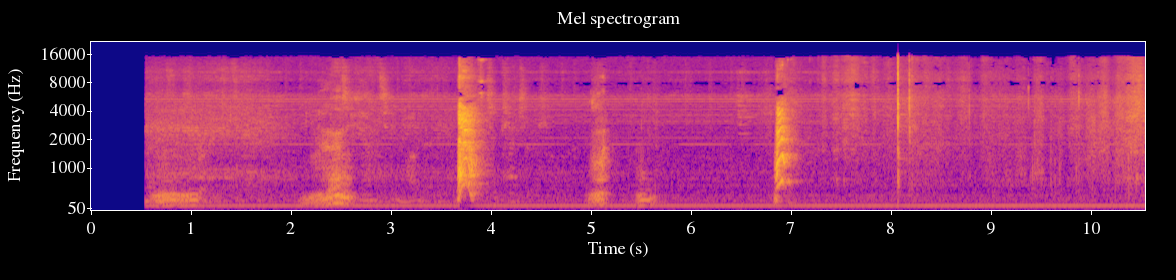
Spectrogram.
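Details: Female puppy named Evangeline, alarmed at a perceived threat, gives deep, rich barks: a low growly opening, then several sharp barks spaced a few seconds apart, with a steady low hum in the background.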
